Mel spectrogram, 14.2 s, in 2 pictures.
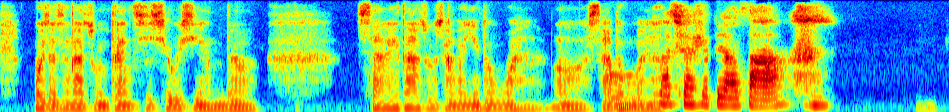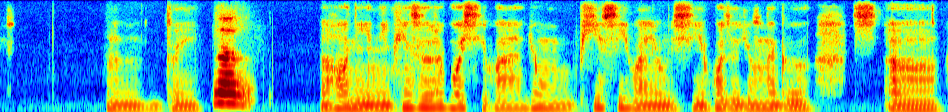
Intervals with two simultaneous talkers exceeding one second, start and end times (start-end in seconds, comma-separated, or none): none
